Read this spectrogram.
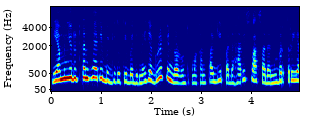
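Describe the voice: Fairly high-pitched yet dark and mellow in tone, a woman's voice moves at a fairly quick pace. Her intonation is lively.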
